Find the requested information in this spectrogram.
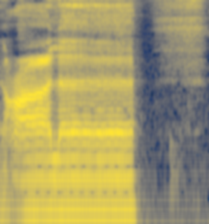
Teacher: আইন গলা চেপে উচ্চারণ হবে এবং লামের উপর একালিপ টানতে হবে।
